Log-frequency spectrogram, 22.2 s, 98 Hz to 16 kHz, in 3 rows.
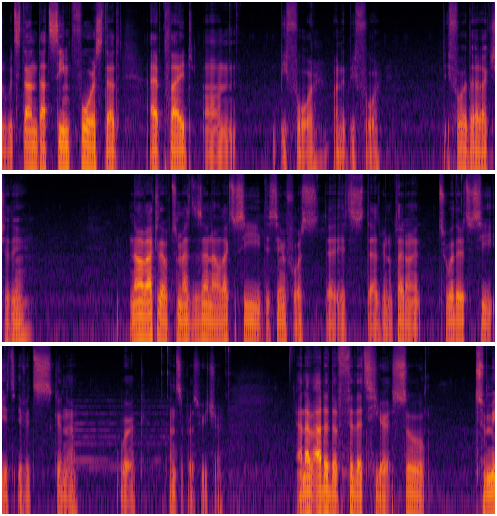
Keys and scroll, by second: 4.6 g.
